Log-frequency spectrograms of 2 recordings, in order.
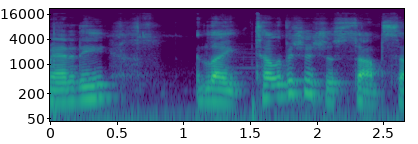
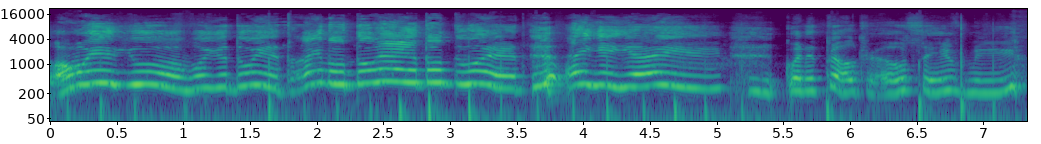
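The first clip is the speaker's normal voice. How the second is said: high, loud hammed-up wail; exaggerated mock crying, much higher; 9 dB louder than usual. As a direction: wail at the screen like a melodrama. Wailing at the game.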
